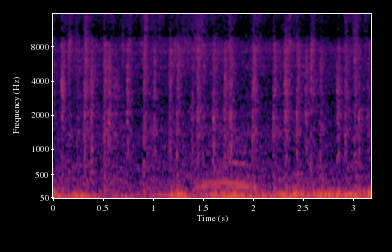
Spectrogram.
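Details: In a yard one afternoon, a male common bronzewing courting a female gives brief, deep, soft cooing growls and "ooms," low and droning, over a steady low rumbling background.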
